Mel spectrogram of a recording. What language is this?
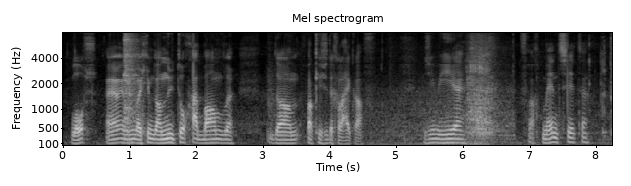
Dutch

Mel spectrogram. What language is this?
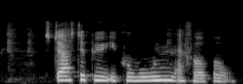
Danish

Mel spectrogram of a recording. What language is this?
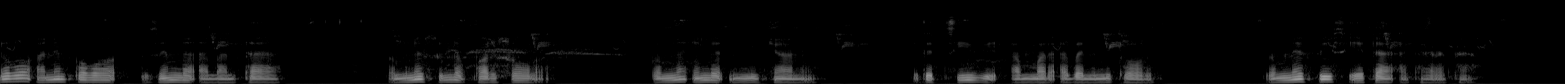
Southern Dagaare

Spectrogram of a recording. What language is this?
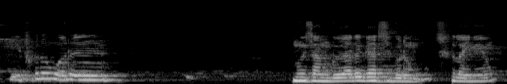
Bodo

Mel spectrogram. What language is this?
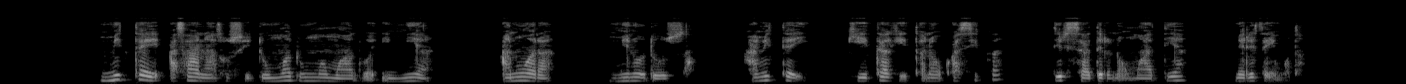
Wolaytta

